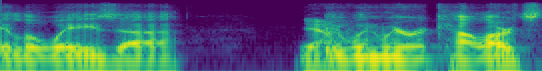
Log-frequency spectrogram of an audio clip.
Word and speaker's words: Loayza: Well, the thing is like Americans call it, it's Loayza to them, but it is Loayza. Yeah. So, I was thinking about it because I used to say Loayza when we were at CalArts together.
